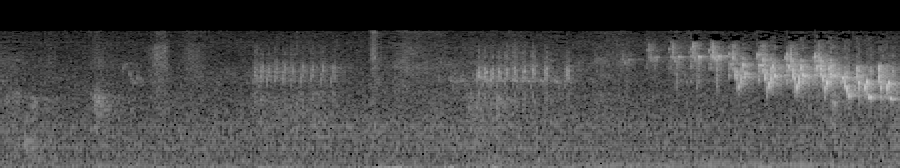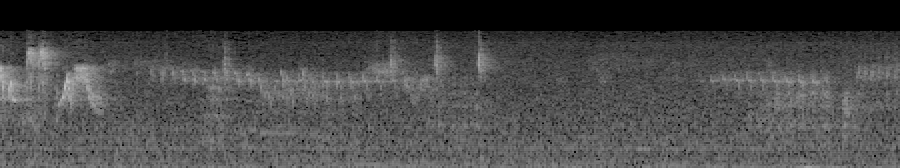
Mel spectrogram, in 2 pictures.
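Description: Birds chirping and singing, with short repeated high chirps throughout and a louder rapid trill falling in pitch about five to seven seconds in.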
